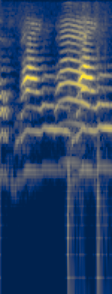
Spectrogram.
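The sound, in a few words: cat meowing in Minecraft video game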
